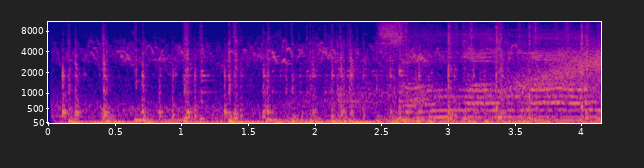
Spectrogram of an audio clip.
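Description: A title-sequence soundtrack that starts abruptly: a fast clatter of percussive hits over a deep rumble. A sustained vocal chant joins about two and a half seconds in.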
